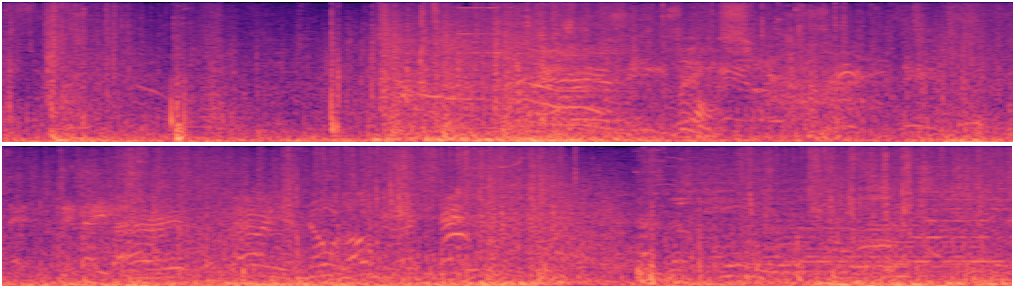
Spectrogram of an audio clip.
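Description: Rapid gunshots crack in quick bursts.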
